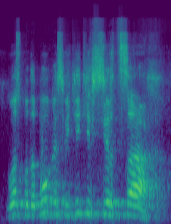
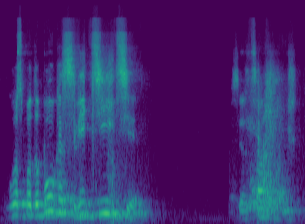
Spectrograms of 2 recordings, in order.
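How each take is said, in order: First: The stress falls on the words в сердцах. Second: The stress falls on the word светите. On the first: "сделают ударение на слово в сердцах" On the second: "сделают ударение на слово светите"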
